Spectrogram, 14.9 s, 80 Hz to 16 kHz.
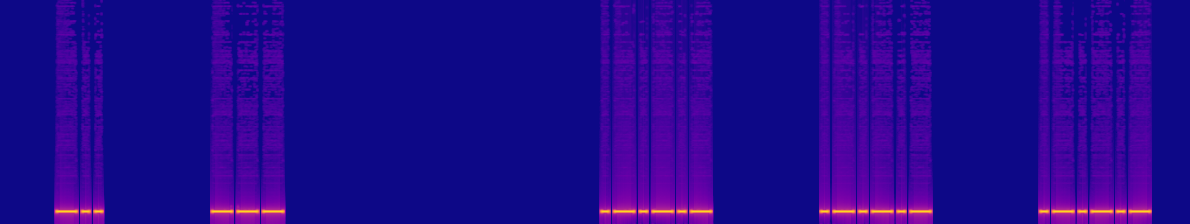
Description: Morse code, heard as a keyed tone, about 15 wpm, spaced as for 5 wpm, 1000 Hz. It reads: DO ...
